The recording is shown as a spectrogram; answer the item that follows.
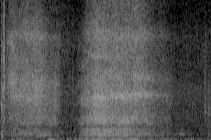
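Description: A single breathy snort, a short noisy rush of air about a second in, over a low steady rumble.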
